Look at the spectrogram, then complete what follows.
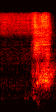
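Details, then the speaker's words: Mechanical ventilator that a podcaster says is his own, audible during his recording: in a quiet room, a brief airy hiss swells and fades within a second, one ventilator breath cycle. "Hello, everyone. My name is. That noise you're hearing is my ventilator. And welcome to Page Turners They Were Not, my Star Wars podcast."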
